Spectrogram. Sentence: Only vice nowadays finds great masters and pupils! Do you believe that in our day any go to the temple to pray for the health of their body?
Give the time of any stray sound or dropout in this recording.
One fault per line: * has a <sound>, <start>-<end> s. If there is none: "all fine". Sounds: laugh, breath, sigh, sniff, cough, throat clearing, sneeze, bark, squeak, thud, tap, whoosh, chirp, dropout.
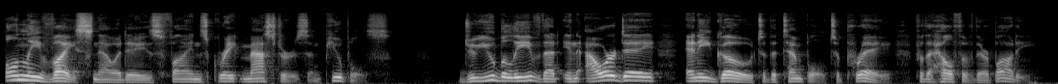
all fine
